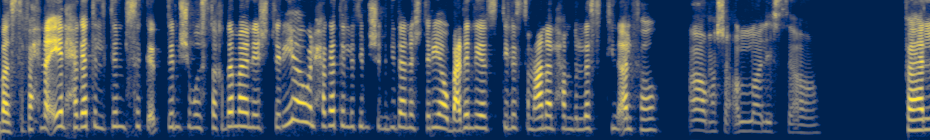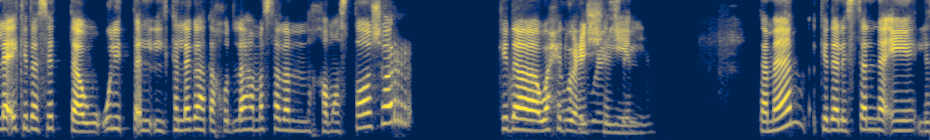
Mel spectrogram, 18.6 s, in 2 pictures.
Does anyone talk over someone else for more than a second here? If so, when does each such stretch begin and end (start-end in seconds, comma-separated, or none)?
14.4-15.8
